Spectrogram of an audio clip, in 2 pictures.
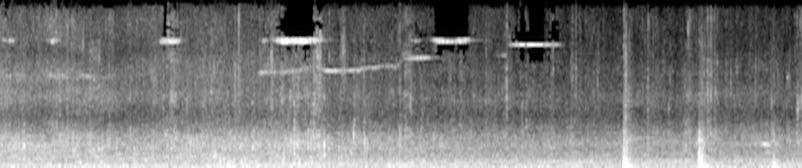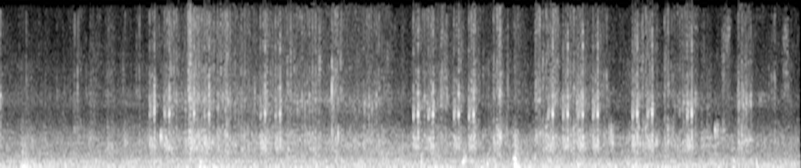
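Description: A Range Rover drives slowly past and pulls up, over steady outdoor background noise with low voices. Two sharp knocks about a second apart, some eight seconds in, are the loudest sounds, followed by a run of light clicks over the last several seconds.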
